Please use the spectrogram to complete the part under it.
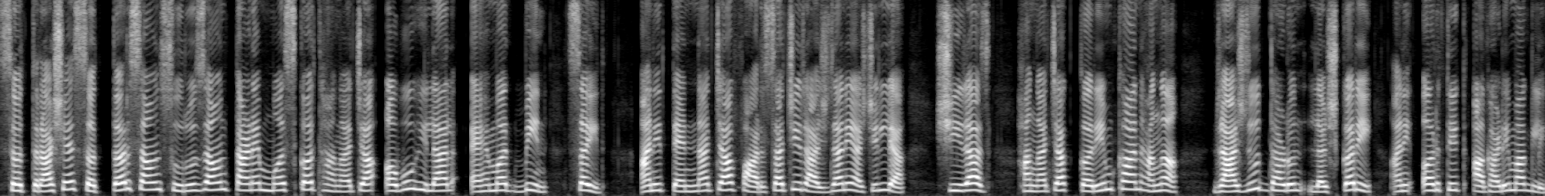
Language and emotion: Goan Konkani, neutral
